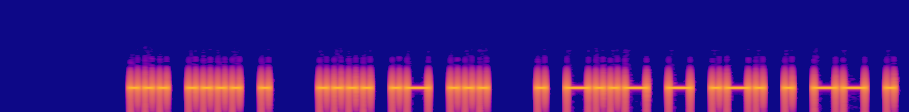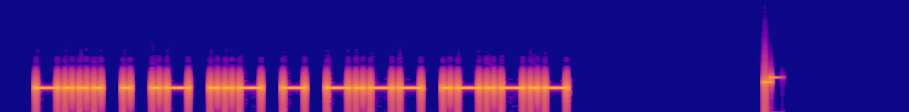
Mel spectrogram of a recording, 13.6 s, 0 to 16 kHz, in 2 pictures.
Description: Morse code, heard as a keyed tone, about 22 wpm, 700 Hz. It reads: SHE HAS EXTREME BEAUTY.
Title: Sentences from Top 1300 Words 22wpm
